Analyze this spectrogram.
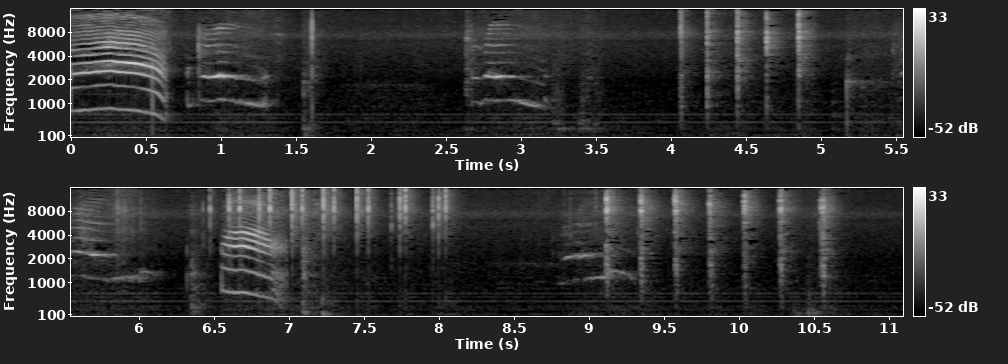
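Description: Balinese kitten meowing, about six high, thin meows, the loudest at the start and a long falling one a little past halfway. Between the meows come runs of quick, sharp clicks.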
